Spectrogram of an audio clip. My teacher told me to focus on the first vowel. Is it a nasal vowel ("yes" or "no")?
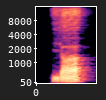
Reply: no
